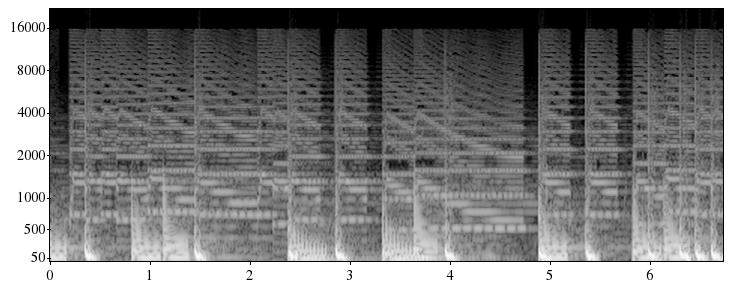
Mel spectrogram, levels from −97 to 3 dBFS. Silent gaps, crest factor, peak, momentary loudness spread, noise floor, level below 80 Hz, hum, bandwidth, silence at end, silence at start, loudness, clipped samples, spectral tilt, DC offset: none; 10 dB; 0 dBFS; 18 LU; -28 dBFS; -14 dBFS; none; 8.6 kHz; 0 s; 0 s; -12 LUFS; 0.5%; -8 dB/octave; under 0.1%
